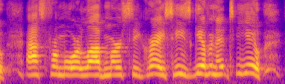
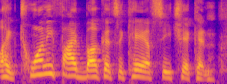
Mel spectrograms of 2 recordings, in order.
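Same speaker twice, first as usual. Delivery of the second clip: ordinary delivery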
